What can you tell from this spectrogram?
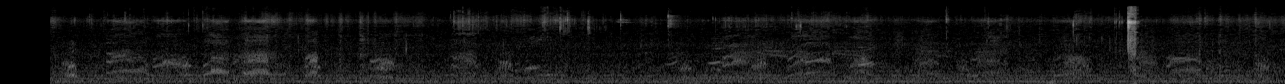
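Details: Meerkats (Suricata suricatta) give soft, short clucking chirps, repeated irregularly, with a faint hiss in the background.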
